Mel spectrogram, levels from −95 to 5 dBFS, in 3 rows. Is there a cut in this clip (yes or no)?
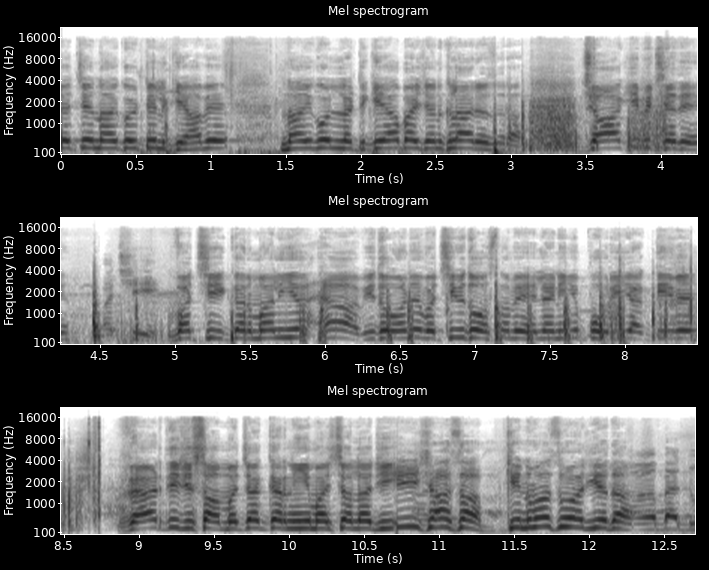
yes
